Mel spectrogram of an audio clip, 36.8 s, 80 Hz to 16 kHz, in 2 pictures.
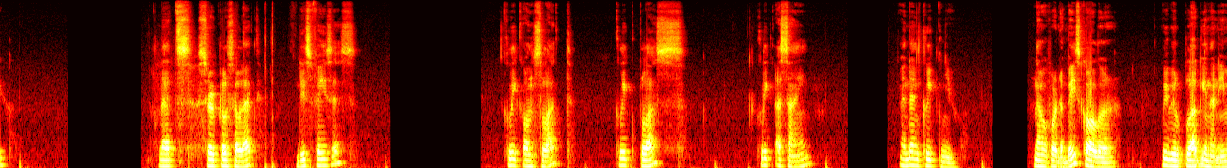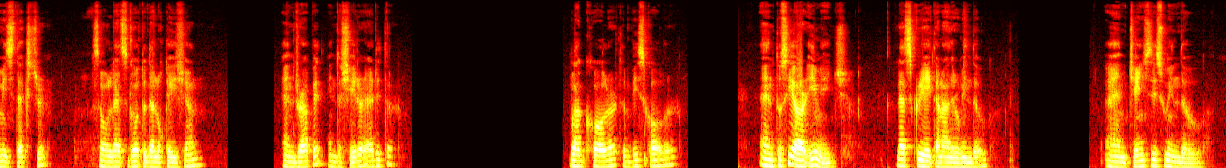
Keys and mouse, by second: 4.0 c, 8.9-14.8 drag, 25.9 click, 28.1-29.6 drag, 33.7-34.7 drag, 36.3-36.7 drag.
